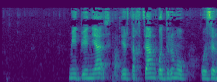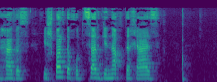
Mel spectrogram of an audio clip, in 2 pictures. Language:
Abkhazian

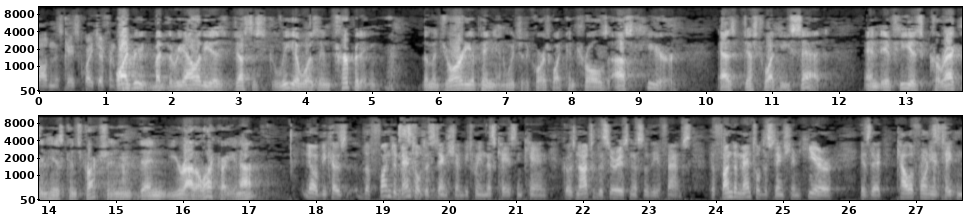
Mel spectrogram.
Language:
English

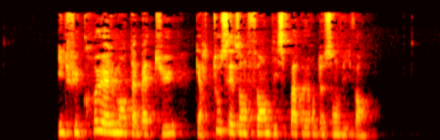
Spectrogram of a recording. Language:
French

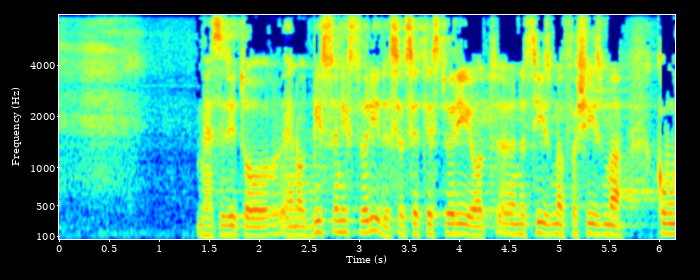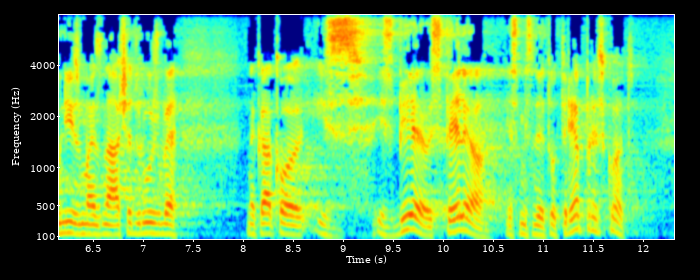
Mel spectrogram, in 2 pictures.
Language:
Slovenian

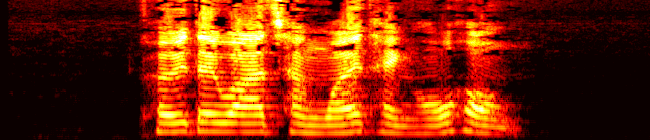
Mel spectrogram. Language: Cantonese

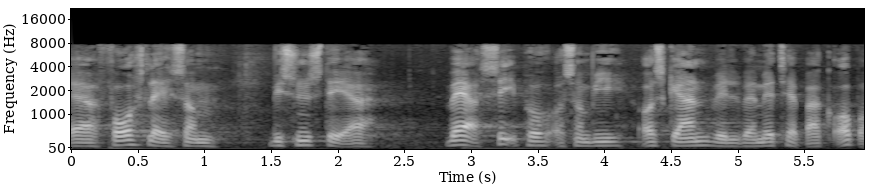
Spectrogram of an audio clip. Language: Danish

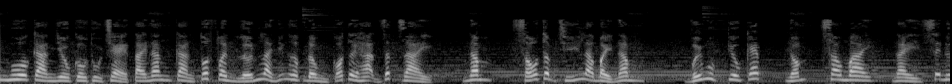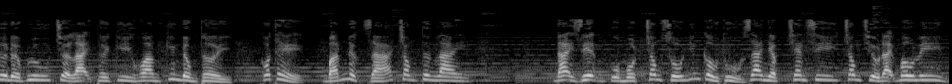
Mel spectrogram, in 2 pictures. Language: Vietnamese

